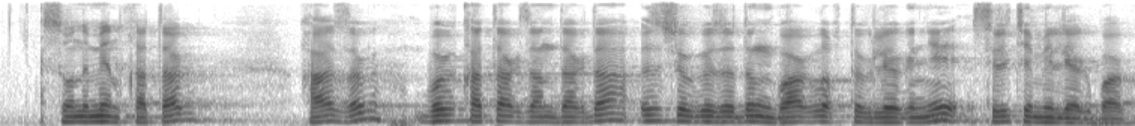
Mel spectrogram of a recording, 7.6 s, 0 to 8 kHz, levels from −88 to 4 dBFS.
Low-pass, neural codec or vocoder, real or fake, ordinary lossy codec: 7.2 kHz; none; real; Opus, 64 kbps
